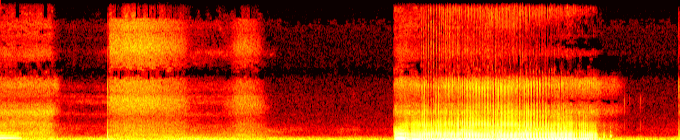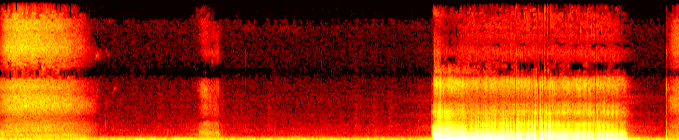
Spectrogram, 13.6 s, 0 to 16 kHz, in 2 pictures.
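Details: 1-year-old pug napping, falling back asleep after briefly waking: loud, long rattling snores of about two seconds each with quieter breaths between, flat-faced dog snoring.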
